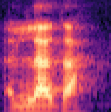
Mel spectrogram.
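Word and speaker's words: Ελλάδα: 엘라다. 현대 그리스어 발음을 엘라다라고 하는데, 그리스란 말을 이 고전 전공자들은 별로 안 좋아합니다.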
